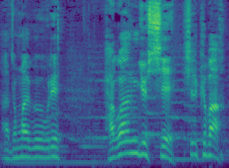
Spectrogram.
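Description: Casual: high-pitched guy hosting live radio, jokey and loud with the kids. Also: unhurried, faint music behind. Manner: lively, teasing, shouts to children in the studio. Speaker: radio host. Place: radio studio with visiting children.

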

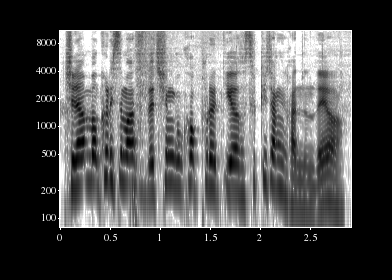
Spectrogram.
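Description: A man's voice: high-pitched, big pitch swings, racing. A man hosting a radio show, reading out listener stories in a playful way. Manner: playful, slips into comic voices. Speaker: radio host.

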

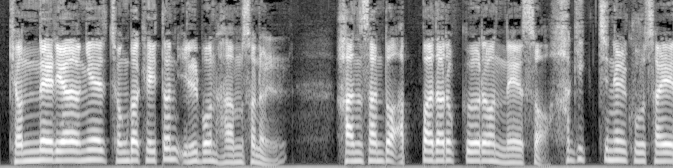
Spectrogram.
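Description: A man's voice: a little high, clean tone, no echo, clean studio sound. A man hosting a history programme, explaining events in a storytelling narration.

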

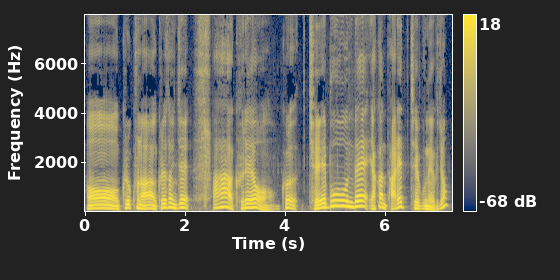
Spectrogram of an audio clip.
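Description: Lively, playful male radio DJ. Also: medium pitch, slow, hardly any pauses, dry recording, clean studio sound. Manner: playful, teasing banter with a caller. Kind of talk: radio quiz show hosting.

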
